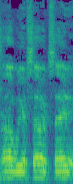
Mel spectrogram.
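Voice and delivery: soft, drowsy, low-energy sleepy delivery. Announcing news beside a co-speaker who teases him about it: sleepy. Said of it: "He's very sleepy".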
